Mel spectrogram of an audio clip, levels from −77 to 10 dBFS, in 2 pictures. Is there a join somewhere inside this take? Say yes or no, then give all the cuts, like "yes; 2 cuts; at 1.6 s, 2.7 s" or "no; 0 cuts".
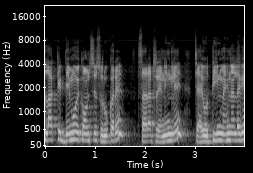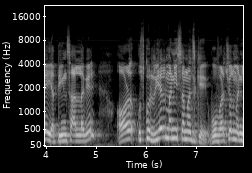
no; 0 cuts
